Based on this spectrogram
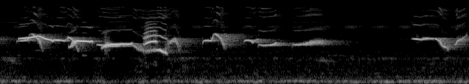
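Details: Lure recording of an oriental magpie-robin meant to set stressed, silent birds singing: sweet whistled phrases with quick downward slurs and a few scratchy notes, fading into softer wavering whistles before a final bright phrase.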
